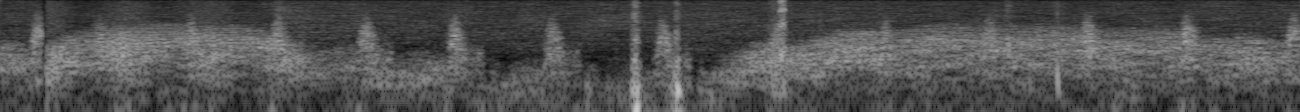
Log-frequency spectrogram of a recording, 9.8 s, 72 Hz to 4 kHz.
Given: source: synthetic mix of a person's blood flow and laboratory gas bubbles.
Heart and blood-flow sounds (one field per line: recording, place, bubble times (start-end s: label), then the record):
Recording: Doppler ultrasound of blood flow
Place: subclavian vein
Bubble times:
5.76-5.92 s: bubbles
7.54-7.60 s: bubbles
7.90-7.99 s: bubbles
From the record:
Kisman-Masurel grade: 112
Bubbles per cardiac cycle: 1 to 2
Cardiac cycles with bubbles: 1 to 10%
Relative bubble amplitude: moderate (0.250 to 0.450)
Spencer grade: 1 (occasional bubble signal discernible with the cardiac motion signal, with majority of cardiac periods free of bubbles)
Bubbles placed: anywhere in the cardiac cycle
